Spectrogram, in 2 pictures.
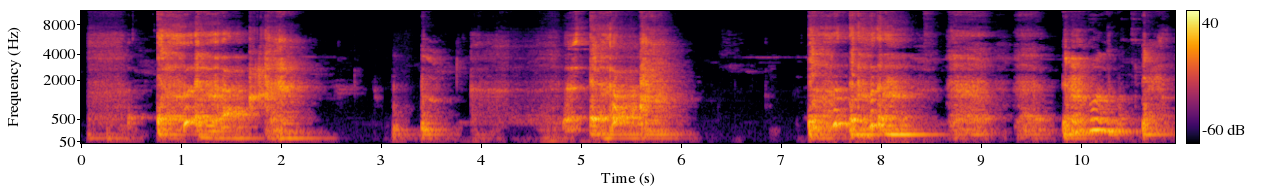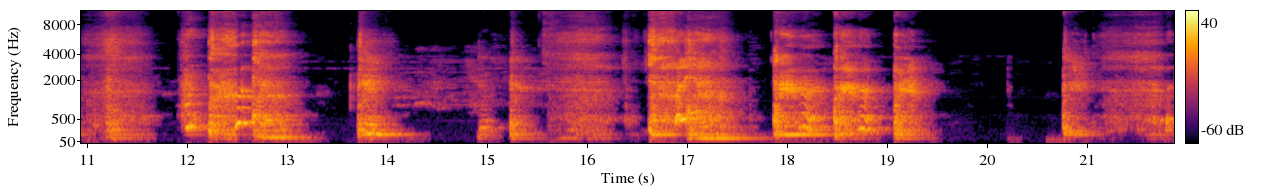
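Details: Girl coughing: repeated throaty coughs and throat clearing in clusters separated by brief pauses.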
